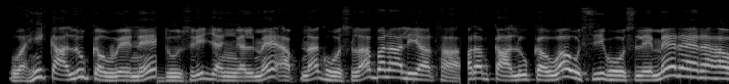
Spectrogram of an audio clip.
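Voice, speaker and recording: A woman's voice: medium pitch, fairly bright tone. A woman narrating a scripted children's cartoon story as a storyteller.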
